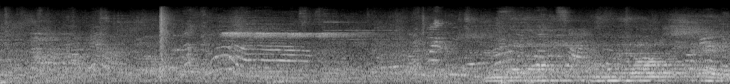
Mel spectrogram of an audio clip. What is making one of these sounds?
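Adults chatter quietly in the background of a large echoing hall.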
